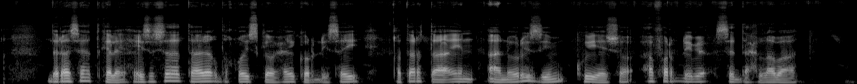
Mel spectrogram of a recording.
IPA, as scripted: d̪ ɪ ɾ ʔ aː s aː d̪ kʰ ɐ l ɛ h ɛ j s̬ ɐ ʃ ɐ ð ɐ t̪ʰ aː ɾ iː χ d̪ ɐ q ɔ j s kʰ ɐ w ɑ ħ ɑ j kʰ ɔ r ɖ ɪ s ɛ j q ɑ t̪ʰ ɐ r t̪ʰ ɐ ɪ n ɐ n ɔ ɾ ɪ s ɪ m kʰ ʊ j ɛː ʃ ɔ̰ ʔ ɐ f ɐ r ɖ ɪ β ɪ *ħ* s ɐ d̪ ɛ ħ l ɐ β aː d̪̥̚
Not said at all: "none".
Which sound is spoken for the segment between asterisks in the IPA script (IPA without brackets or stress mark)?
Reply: ħ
